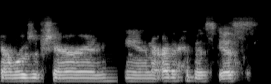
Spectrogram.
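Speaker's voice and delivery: normal talking voice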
